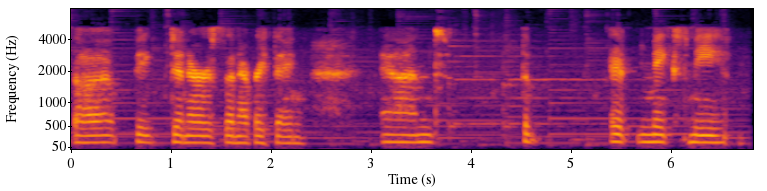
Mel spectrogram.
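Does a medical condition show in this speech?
Yes: aphasia after stroke; in recovery, in speech therapy, aphasia improving; aphasia getting a lot better, choir singing lost with aphasia.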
